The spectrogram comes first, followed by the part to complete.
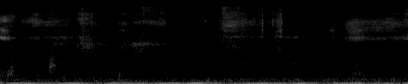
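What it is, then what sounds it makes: Boar bristle hairbrush being scratched. Long nails scratch through the boar bristles of a hairbrush with a wooden handle. The result is soft, bright, hissy rasps in repeated bursts over a steady, quiet low rumble.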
